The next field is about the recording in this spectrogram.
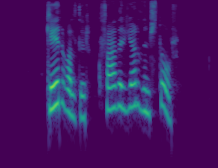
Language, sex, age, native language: Icelandic, female, 40-49, Icelandic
